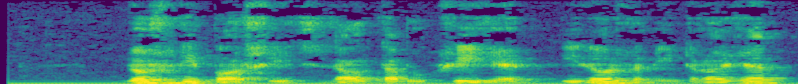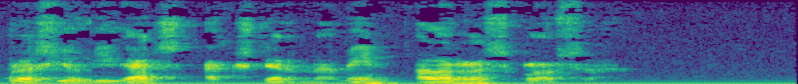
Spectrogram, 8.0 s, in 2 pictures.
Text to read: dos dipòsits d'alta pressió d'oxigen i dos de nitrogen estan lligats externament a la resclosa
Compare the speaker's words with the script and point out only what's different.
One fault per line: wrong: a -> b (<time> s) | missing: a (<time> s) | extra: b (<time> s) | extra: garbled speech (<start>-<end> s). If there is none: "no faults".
missing: pressió (2.0 s)
wrong: estan -> pressió (4.1 s)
